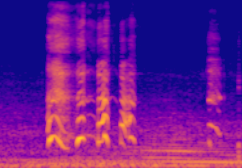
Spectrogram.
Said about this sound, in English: Oh, shit, there's a car coming. Wait.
